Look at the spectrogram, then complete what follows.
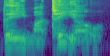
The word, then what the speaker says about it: Dematteo: The Italian pronunciation is Dematteo, but I'll just pronounce it as Dematteo.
